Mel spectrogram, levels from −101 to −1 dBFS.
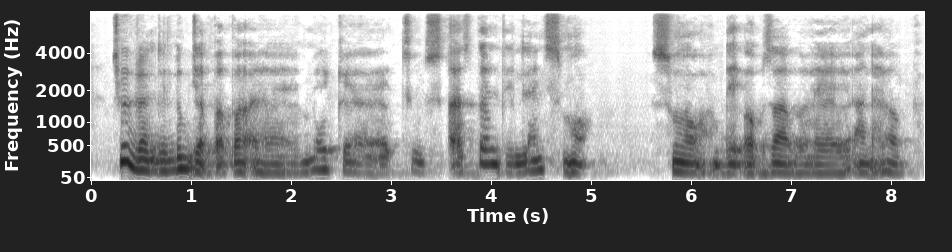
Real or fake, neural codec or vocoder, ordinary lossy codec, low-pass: fake; codec, 16 kHz, 2 kbps, FreqCodec, larger model; none; none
